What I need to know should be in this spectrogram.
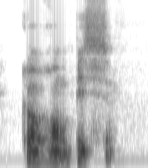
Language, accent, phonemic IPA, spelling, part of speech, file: French, Canada, /kɔ.ʁɔ̃.pis/, corrompissent, verb, LL-Q150 (fra)-corrompissent.wav
- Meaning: third-person plural imperfect subjunctive of corrompre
